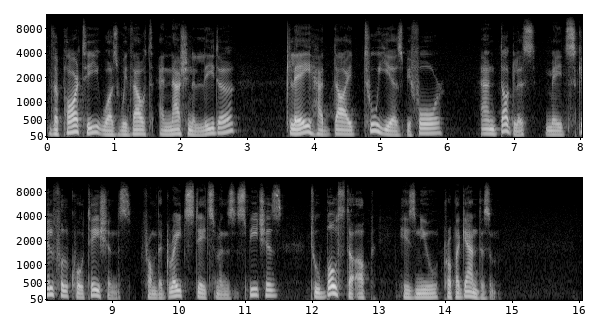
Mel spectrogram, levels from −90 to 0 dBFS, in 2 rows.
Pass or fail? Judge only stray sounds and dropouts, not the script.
pass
